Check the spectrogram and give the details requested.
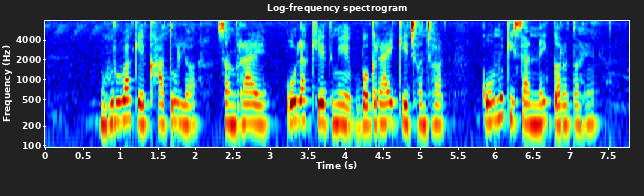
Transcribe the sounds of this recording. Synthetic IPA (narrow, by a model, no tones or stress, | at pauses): ɡʱuɾuwakekʰat̪ulə | səŋɡʱɾaeolakʰet̪mebəɡɾaeked͡ʒʱənd͡ʒʱəʈ | konokisanːəikəɾət̪əɦẽ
